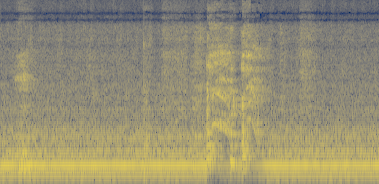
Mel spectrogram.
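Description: A single cough bursts out midway over a steady electrical hum and low room noise, followed by a softer second catch of the throat.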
